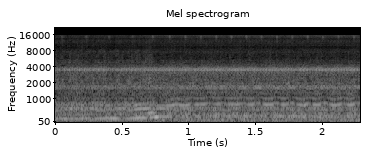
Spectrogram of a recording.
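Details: Reliable SewQuiet 6000SM servo motor on a Juki DDL-8700 industrial sewing machine without oil, mic close to the motor at slow then faster speed: faint steady high whine with soft hum, no grinding or knocking; normal running.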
